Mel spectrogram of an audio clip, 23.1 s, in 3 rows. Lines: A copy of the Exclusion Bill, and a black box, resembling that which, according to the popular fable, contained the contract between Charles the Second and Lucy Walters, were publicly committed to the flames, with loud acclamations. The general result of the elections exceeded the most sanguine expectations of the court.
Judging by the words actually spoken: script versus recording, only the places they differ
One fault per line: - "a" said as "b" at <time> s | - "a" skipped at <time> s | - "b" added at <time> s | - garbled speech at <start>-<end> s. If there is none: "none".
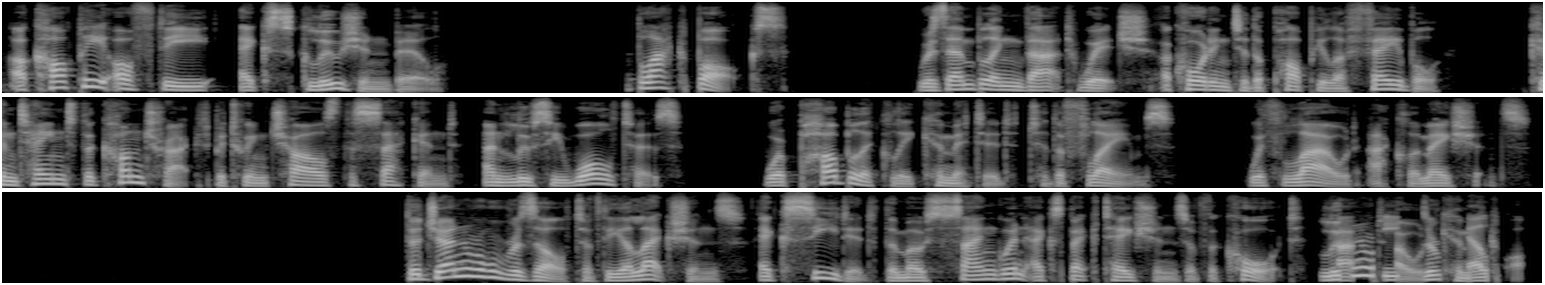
- "and" skipped at 2.2 s
- garbled speech at 22.0-23.0 s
